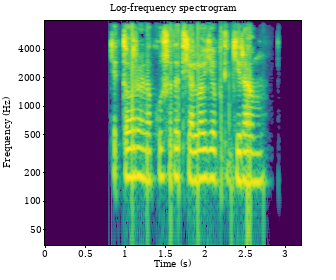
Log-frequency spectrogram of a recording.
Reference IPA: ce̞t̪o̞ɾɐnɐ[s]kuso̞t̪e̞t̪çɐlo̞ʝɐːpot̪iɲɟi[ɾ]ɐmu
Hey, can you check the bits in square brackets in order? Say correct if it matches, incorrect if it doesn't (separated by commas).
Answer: incorrect, correct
